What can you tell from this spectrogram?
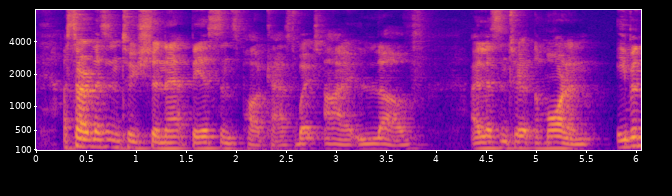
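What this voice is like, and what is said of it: Usual voice. Nothing is said of it.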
